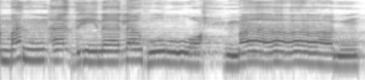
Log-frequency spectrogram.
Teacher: نون ساکن کے بعد حروف حلقی کے 6 حرفوں میں سے حمزہ ہے، اس لیے اظہار حلقی ہوگا، اس کو ظاہر کر کے پڑھیں گے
